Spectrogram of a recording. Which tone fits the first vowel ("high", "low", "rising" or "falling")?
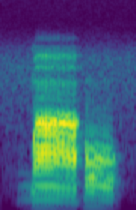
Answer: low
